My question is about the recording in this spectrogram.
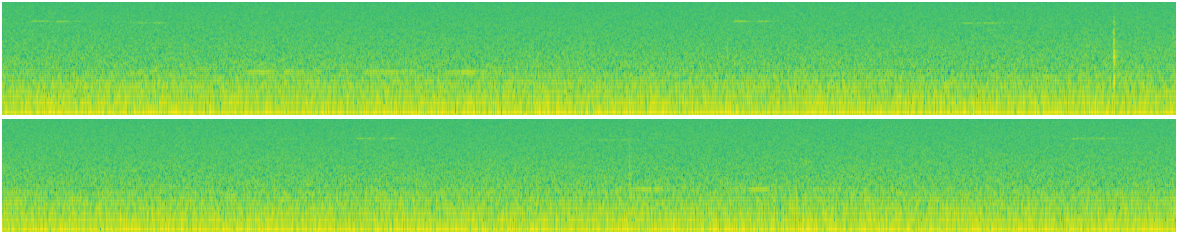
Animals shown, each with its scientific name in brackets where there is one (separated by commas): Black-throated Green Warbler (Setophaga virens), Mourning Dove (Zenaida macroura)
